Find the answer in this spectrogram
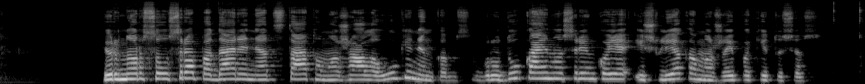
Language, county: Lithuanian, Panevėžys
